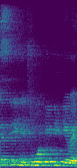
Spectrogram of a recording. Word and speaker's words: Schottky: So spelling is SCHOTTKY, but pronunciation is Schottky defects.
